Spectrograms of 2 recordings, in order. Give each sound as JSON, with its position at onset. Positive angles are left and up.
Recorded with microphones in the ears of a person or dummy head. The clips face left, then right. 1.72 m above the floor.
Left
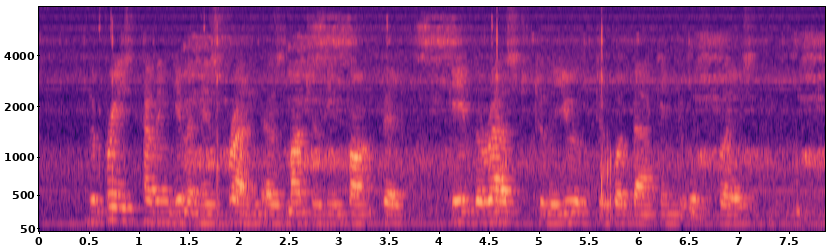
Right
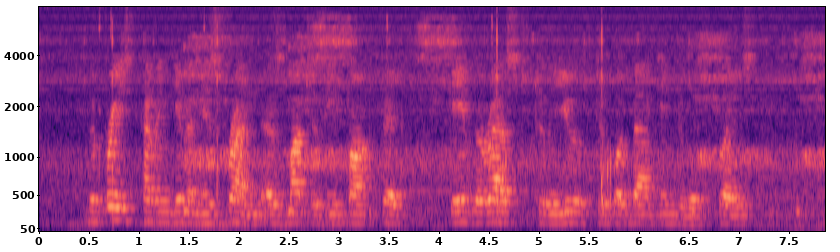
{"t": 0.5, "sound": "a man speaking", "side_deg": -35, "distance_m": 3.0}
